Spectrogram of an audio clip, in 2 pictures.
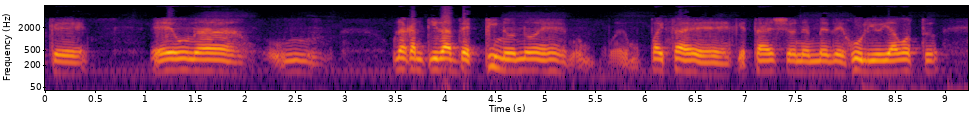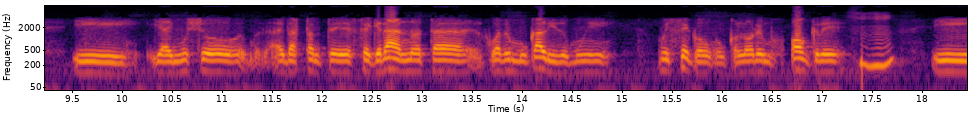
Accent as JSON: {"language": "Spanish", "region": "Andalusia", "country": "Spain", "said": "Eso nos dijo el jurado, que los tres somos gaditanos"}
